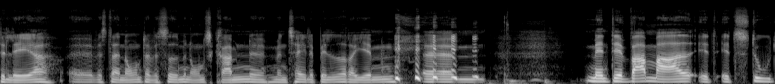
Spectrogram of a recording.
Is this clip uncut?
yes; 0 cuts

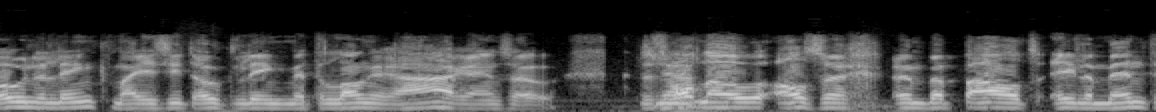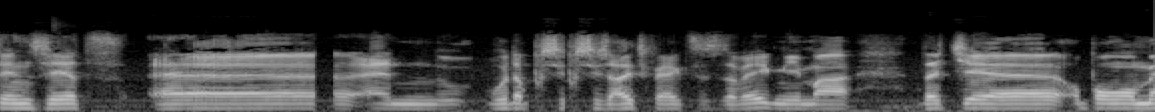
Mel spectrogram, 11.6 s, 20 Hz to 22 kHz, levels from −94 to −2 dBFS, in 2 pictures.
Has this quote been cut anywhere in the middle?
yes; 2 cuts; at 8.1 s, 8.6 s

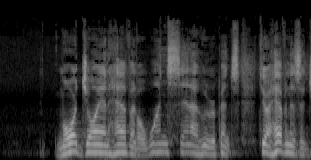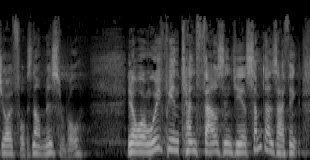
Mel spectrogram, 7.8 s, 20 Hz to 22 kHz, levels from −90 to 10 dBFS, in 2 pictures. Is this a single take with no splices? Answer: no; 3 cuts; at 1.7 s, 4.2 s, 6.1 s

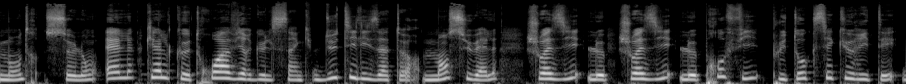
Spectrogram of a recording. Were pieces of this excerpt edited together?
yes; 4 cuts; at 1.4 s, 3.1 s, 6.1 s, 8.1 s

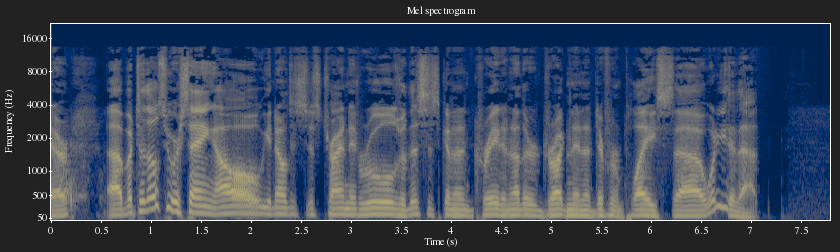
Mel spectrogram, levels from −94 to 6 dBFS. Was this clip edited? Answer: yes; 5 cuts; at 2.4 s, 3.0 s, 4.2 s, 5.1 s, 6.8 s

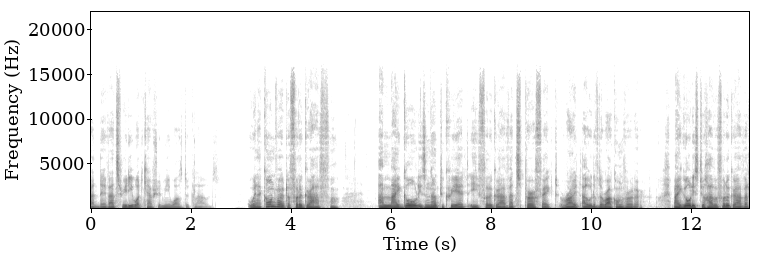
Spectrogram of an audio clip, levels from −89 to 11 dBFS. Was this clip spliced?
no; 0 cuts

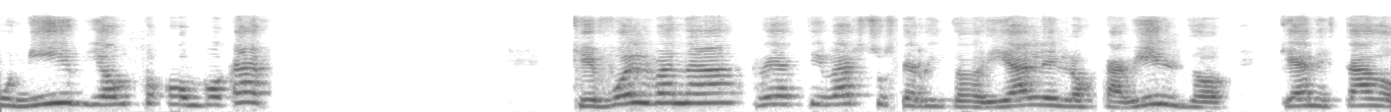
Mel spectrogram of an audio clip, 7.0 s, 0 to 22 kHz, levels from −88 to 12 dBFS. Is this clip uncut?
no; 1 cut; at 4.5 s

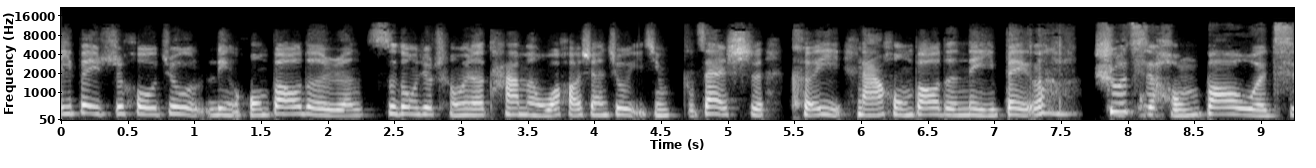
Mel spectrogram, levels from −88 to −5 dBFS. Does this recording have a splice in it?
yes; 1 cut; at 7.6 s

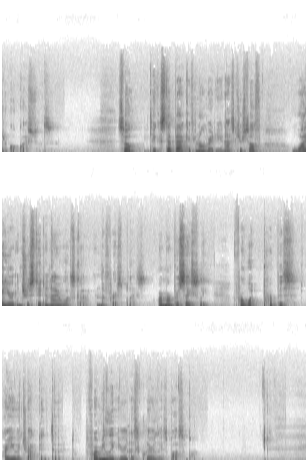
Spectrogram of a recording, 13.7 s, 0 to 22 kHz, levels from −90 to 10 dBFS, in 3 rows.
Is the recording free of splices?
no; 5 cuts; at 2.1 s, 2.9 s, 6.8 s, 10.3 s, 11.0 s

